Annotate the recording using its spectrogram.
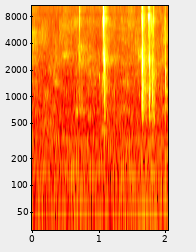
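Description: A few faint keystrokes on a computer keyboard, coming in the second half as short separate clicks.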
